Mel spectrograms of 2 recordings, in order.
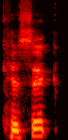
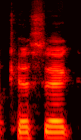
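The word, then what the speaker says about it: Kizik: of these so kissk you can try to pronounce that kissc k i z i k there you go kissc there it is on the bottom again these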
